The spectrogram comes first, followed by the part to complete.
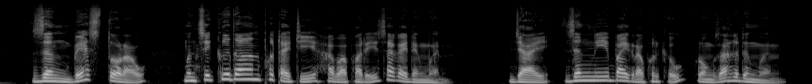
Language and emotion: Bodo, happy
